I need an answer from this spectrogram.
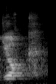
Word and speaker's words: jook: you've seen it there if you don't know how to say this word it's pronounced yook um yook is a type of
